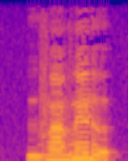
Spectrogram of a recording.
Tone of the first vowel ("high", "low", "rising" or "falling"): low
